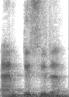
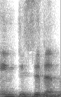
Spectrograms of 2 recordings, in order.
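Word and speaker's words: antecedent: দেখছো এটা অ্যান্টিসিডেন্ট, এটা কিন্তু ইন্টিসিডেন্ট না। অনেকেই আমরা ইন্টিসিডেন্ট উচ্চারণ করি, কিন্তু অ্যাকচুয়ালি এটা কি, অ্যান্টিসিডেন্ট।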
